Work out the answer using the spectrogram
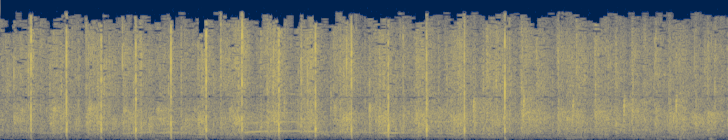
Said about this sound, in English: Thank you. Nice job. You can clap.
